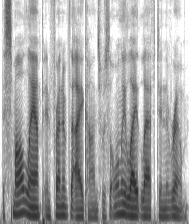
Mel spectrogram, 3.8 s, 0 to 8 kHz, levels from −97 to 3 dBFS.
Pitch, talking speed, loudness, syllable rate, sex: 110 Hz, 255 wpm, -20 LUFS, 4.9 syllables/s, male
